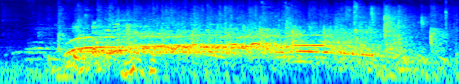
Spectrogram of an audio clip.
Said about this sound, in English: There was a collective gasp. There was a moment of silence. And then there was cheering.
